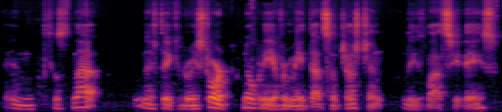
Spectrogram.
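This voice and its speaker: A man hosting a casual, unscripted live stream, speaking in a halting, hesitant way. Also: mid-range voice, expressive, gravelly, slightly rough. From Canada. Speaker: genealogist live stream host.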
